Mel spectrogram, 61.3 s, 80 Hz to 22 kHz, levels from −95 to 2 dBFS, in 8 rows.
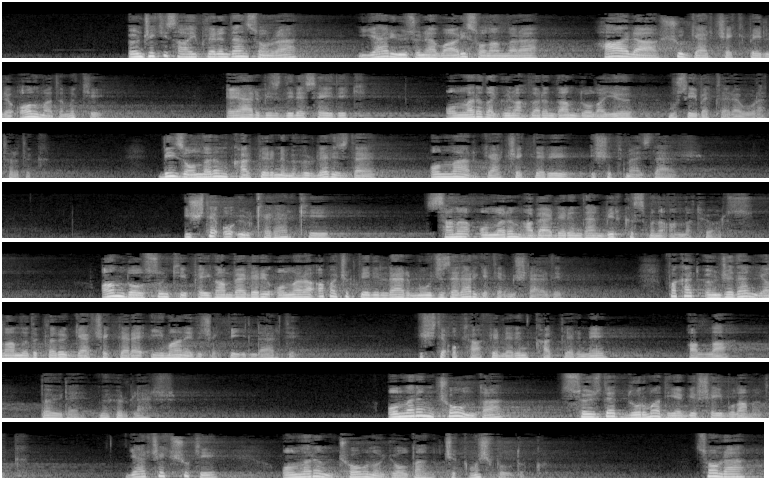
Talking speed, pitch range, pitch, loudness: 75 wpm, 105-140 Hz, 115 Hz, -25 LUFS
